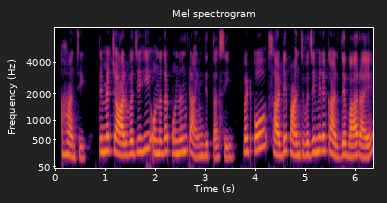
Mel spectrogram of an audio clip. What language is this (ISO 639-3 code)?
pan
